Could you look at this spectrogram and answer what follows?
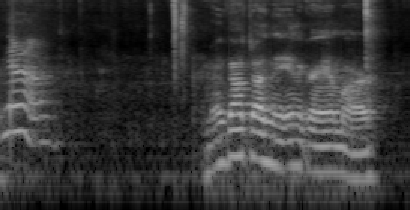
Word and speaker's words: Enneagram: But I've obviously finally given in and pronounced Enneagram, rather than how I used to pronounce it, Enneagram. Well, I read the word before I heard anybody say it, so I read it as it's spelled, Enneagram. But I just learned that's not how it's pronounced.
